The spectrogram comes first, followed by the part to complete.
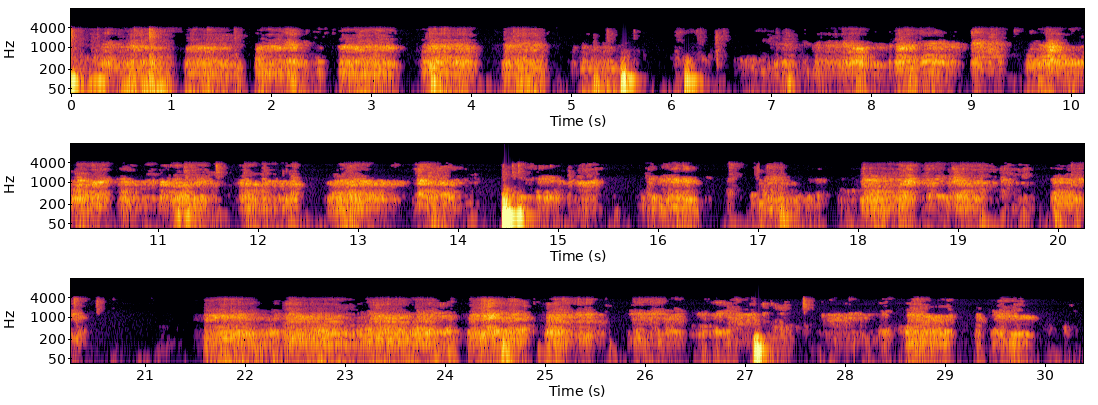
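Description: Magyar Vizsla puppies growling in play while tugging at a toy, in quick irregular bursts with a short pause about two-thirds of the way through. One thump comes about halfway.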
